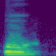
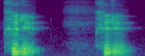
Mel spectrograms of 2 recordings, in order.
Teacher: The difference between rounding, as in u, or compression, as in the Japanese u sound.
